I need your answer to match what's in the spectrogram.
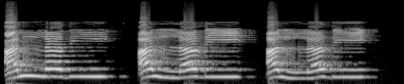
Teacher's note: لام کے اوپر جو تشدید آتی ہے نا وہاں پر رکاوٹ نہیں کرنی، بالکل جلد پڑھنا ہے. الذی الذی الذی، کوئی پڑھے الذی، غلط.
